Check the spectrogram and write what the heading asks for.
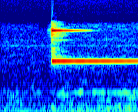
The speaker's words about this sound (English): And then you see there is a ding right there. Well, I got Messenger coming up in three places, and this Messenger's on my phone.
